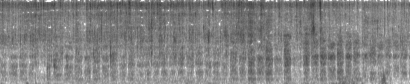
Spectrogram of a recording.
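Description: Garden hose spray nozzle running water onto a German Shorthaired Pointer's coat, a steady hiss with small splashes, while the dog pants.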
